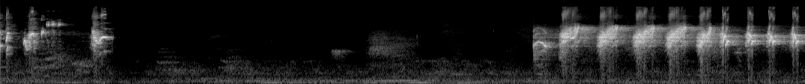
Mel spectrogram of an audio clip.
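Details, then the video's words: Besetan-style bird song: a few sharp chirps, a long quiet gap, then a loud run of harsh, buzzy notes repeated about twice a second. "SUARA BURUNG BESETAN"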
